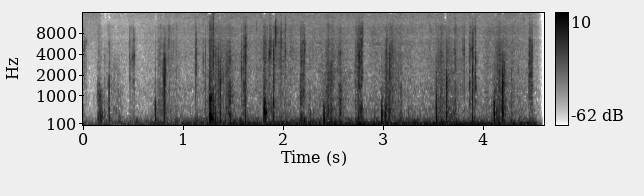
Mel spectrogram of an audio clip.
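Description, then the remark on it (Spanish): Steady footsteps approach a chair, a series of sharp, regular thuds over a low constant hum, with no voices. “Los mismos pasos del día anterior se aproximaron a la silla, trayendo la voz, húmeda, hasta pegarla a su oído.”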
